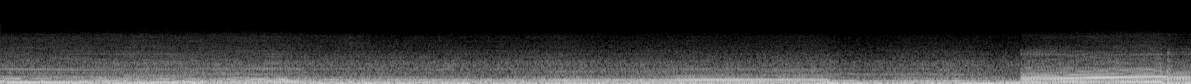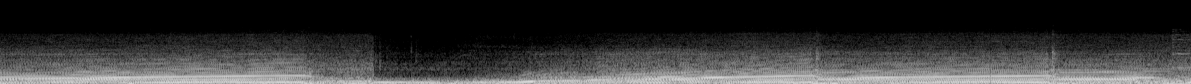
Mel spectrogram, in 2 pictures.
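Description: Chevrolet Corvette C8 Stingray's mid-mounted 6.2-litre V8, heard from the driver's seat. It cruises steadily at first, then accelerates hard up through the gears: the engine note climbs several times, each climb cut off by a quick drop in pitch at the upshift.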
